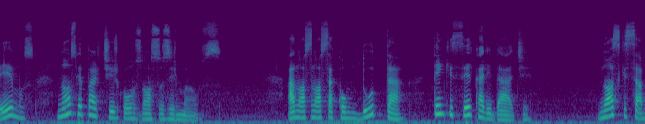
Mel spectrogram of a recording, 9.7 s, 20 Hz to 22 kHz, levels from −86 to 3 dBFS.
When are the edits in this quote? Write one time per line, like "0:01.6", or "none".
0:01.1
0:04.7
0:07.1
